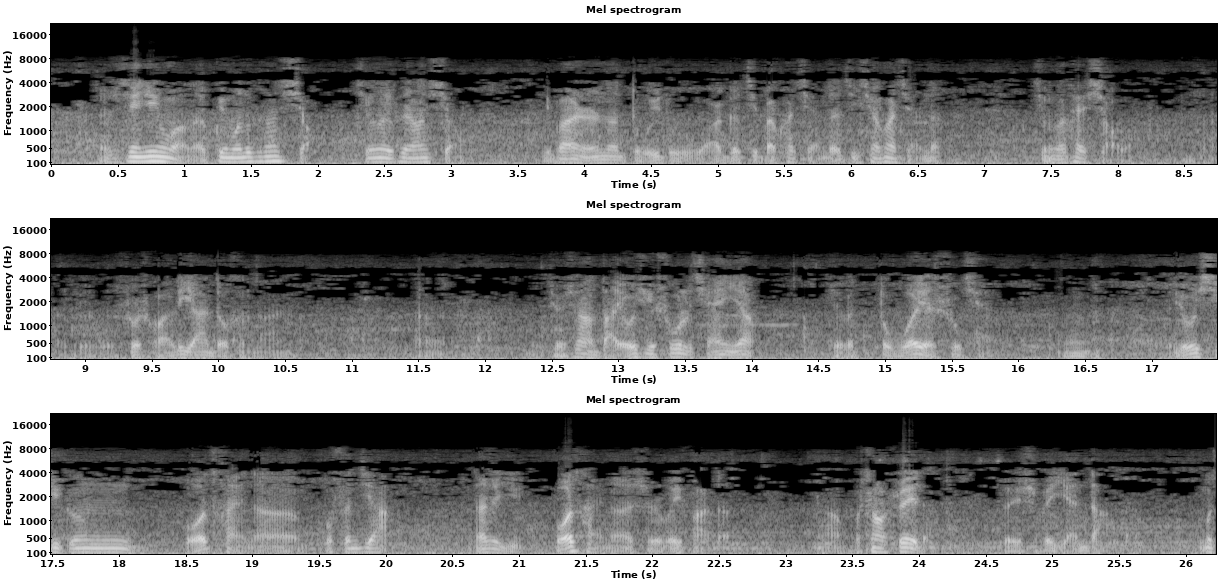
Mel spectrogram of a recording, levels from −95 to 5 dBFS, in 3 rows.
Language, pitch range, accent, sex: Chinese, 75-100 Hz, native, male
